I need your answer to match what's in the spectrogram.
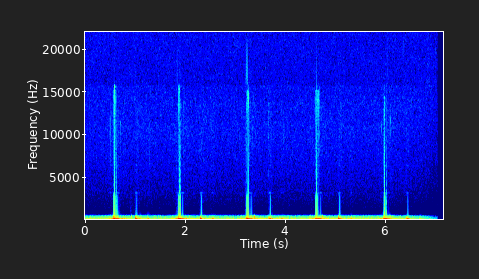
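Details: Heart sounds at the apex recorded with a Stemoscope digital stethoscope: slow, regular paired heart sounds at about 44 a minute, with a low rumbling murmur and an extra third sound; third heart sound (S3) with heart murmur.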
